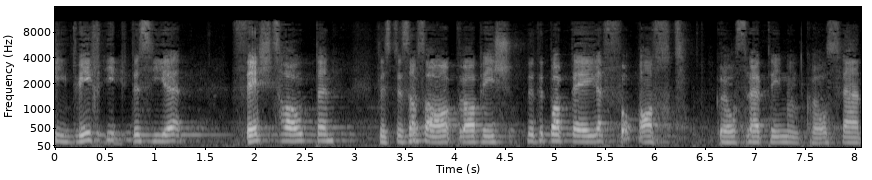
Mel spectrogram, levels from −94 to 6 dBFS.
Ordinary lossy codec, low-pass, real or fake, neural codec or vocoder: MP3, 48 kbps; 10.8 kHz; fake; codec, 24 kHz, 0.9 kbps, WavTokenizer, medium music audio release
